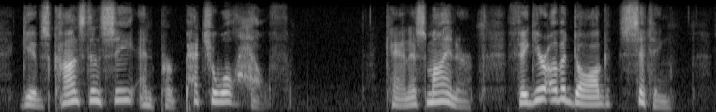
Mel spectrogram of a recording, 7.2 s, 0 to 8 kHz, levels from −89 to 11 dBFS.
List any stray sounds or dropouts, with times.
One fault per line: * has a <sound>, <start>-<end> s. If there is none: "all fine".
all fine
